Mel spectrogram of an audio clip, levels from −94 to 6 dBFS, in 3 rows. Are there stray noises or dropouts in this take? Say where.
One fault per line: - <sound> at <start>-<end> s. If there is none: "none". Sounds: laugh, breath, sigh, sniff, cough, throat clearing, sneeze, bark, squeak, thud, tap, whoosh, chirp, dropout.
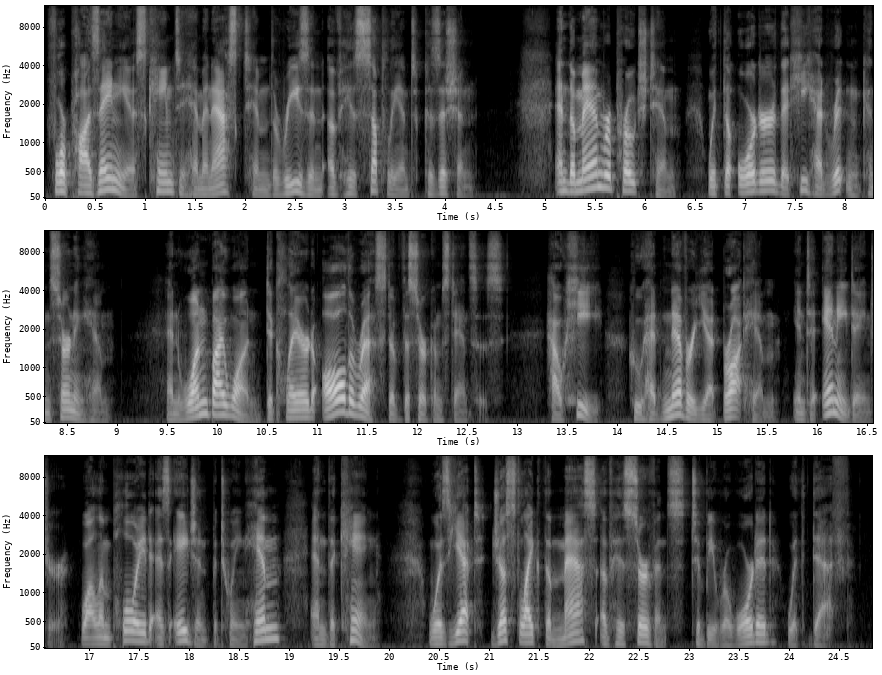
none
